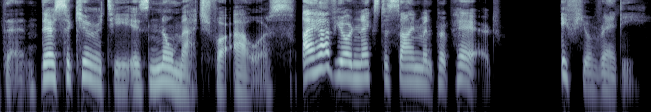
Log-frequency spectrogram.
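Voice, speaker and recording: An actress voicing a composed, commanding corporate executive woman in a video game, speaking in a measured, formal, authoritative way. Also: mid-range voice, dry recording, clean studio sound, close to an everyday voice. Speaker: corporate executive giving assignments.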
